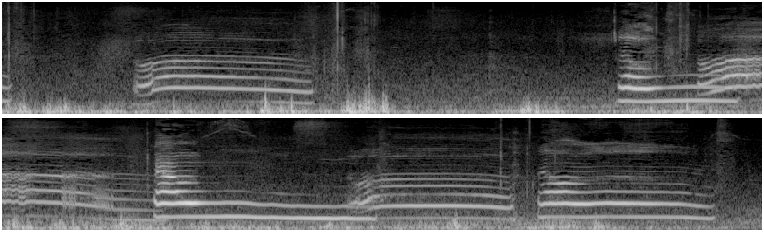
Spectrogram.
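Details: Female white-and-tabby cat (shiro-saba) growling and yowling in threat at a rival orange tabby tomcat while sitting on a lap being petted; long drawn-out moaning howls, several in a row, with faint handling noise.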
